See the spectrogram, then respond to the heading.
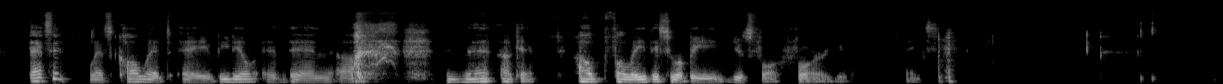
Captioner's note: laughs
